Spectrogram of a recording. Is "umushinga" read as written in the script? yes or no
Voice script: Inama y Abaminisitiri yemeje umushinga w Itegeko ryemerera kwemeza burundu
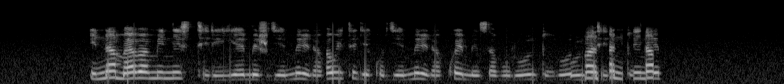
no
